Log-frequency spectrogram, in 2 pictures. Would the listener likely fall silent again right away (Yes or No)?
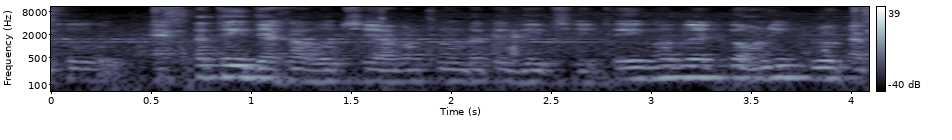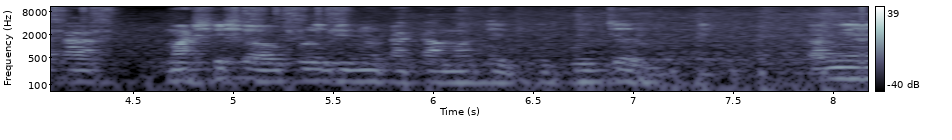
Yes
